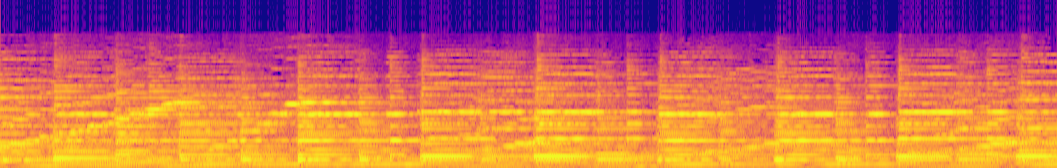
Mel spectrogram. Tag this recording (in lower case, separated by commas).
keyboard (musical), piano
